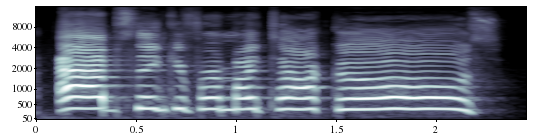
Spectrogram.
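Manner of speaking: high, loud and slow, sing-song thanks; squealing thanks for the tacos; delighted thanks. Real, not acted. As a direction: gush your thanks to a friend. Gleeful thanks to viewer.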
